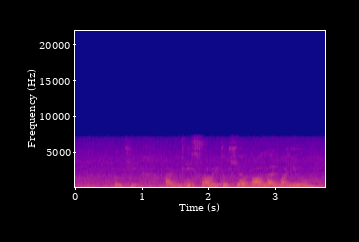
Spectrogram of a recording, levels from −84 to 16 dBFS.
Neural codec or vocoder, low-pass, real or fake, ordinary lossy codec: vocoder, 24 kHz, 100 mel bands, Vocos; 7.2 kHz; fake; none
